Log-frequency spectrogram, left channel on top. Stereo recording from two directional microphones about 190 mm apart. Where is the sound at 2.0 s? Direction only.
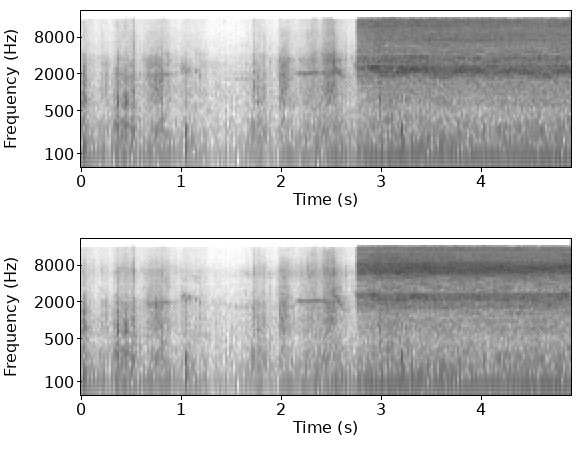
15° right (ahead or behind).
